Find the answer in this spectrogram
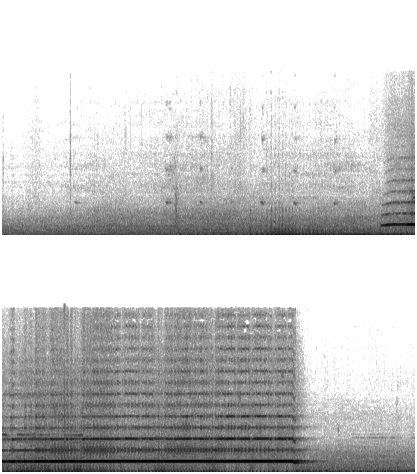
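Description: Darjeeling toy-train steam locomotive sounding its whistle: one long, steady blast of about four seconds that starts about five seconds in and cuts off sharply. A low engine rumble runs underneath.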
